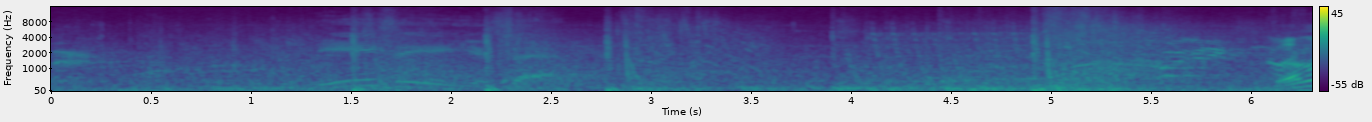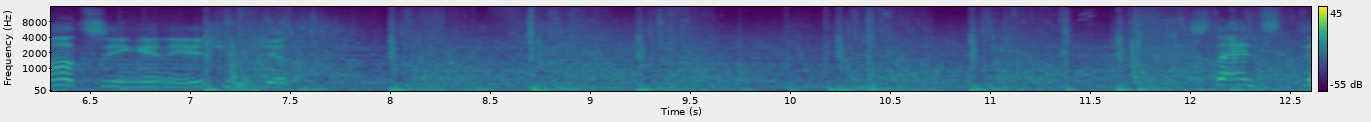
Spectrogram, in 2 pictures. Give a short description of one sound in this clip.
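Blaster guns fire in quick bursts.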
